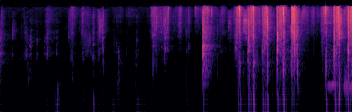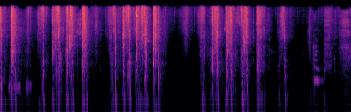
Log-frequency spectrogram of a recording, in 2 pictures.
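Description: Oracle cards from the Gaia deck being shuffled close up, quick repeated riffling bursts in irregular runs with short pauses, a voice speaking softly at the start.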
